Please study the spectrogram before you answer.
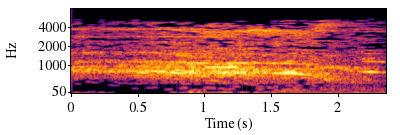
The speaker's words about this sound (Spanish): Los de acá dentro de la sala permaneceremos en silencio y les pediremos a los que están allá atrás que griten.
